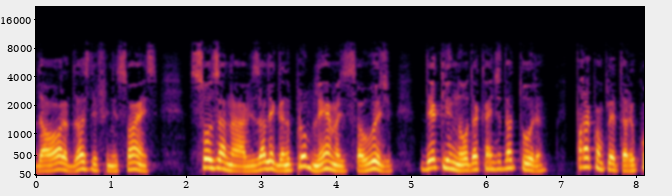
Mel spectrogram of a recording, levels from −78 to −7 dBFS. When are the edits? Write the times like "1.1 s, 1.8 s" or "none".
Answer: 7.1 s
